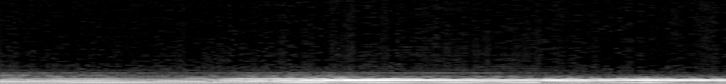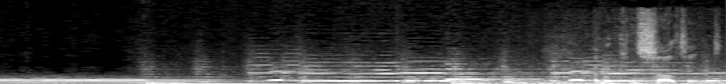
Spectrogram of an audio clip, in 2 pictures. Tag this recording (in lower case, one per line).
clarinet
